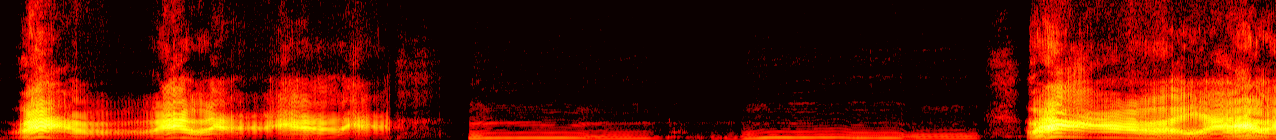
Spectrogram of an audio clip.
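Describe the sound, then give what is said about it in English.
A person imitates the roar of a big male lion with loud, rough, growling bursts, then a quieter, steadier drawn-out voiced tone, and another loud roar at the end. “Here come the big king lion, a big one. Big head and big body. This guy go,”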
